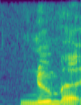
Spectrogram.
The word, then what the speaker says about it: pneuma: Now, Numa is spelled P-N-E-U-M-A, but he spelled it N-O-O-M-A.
